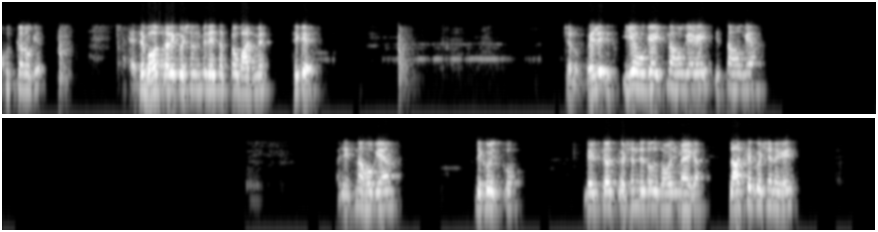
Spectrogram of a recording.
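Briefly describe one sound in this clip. A man speaks calmly into a microphone, explaining in short bursts with pauses.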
